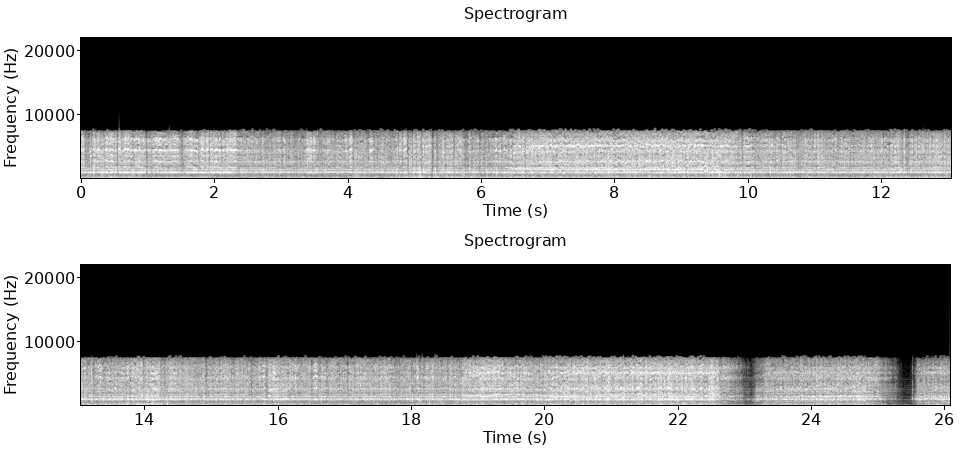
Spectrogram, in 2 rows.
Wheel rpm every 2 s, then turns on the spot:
230, 230, 230, 220, 220, 230, 240, 230, 240, 220, 200, 130, 90.
none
